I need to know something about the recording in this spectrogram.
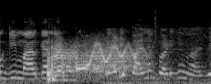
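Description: A short cartoon-style comedy sound effect that starts suddenly about half a second in and fades within about a second, with women's voices before and after it.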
